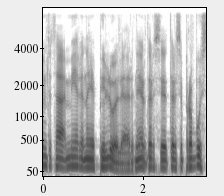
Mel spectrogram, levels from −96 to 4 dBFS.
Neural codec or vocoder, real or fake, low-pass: none; real; 7.2 kHz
